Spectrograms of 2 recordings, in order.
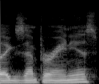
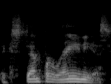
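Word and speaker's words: extemporaneous: I've learned learned what exempiraneous means. Exemporaneous. You got to pronounce it.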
